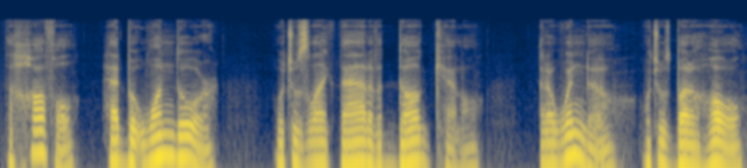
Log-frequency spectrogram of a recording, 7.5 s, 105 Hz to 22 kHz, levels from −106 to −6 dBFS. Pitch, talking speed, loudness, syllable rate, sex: 115 Hz, 175 wpm, -18 LUFS, 4.3 syllables/s, male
